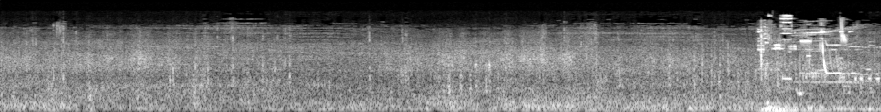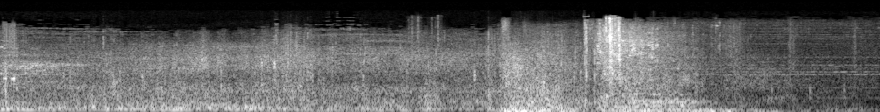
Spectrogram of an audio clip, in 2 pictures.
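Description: Wind rushes steadily past during a glide through the air.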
